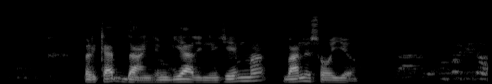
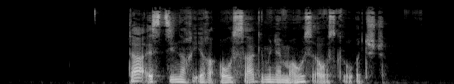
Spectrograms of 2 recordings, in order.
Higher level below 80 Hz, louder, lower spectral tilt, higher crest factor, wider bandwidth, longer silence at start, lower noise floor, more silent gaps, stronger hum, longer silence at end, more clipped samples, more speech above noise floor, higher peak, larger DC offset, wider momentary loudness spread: second, -88 dBFS vs -44 dBFS; second, -37 LUFS vs -18 LUFS; first, -5.5 dB/octave vs -4 dB/octave; about the same, 20 dB vs 20 dB; second, 11 kHz vs 16 kHz; second, 0.85 s vs 1.3 s; about the same, -67 dBFS vs -70 dBFS; neither; neither; second, 0.05 s vs 0.7 s; neither; second, 31 dB vs 51 dB; second, -18 dBFS vs 0 dBFS; neither; first, 22 LU vs 11 LU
